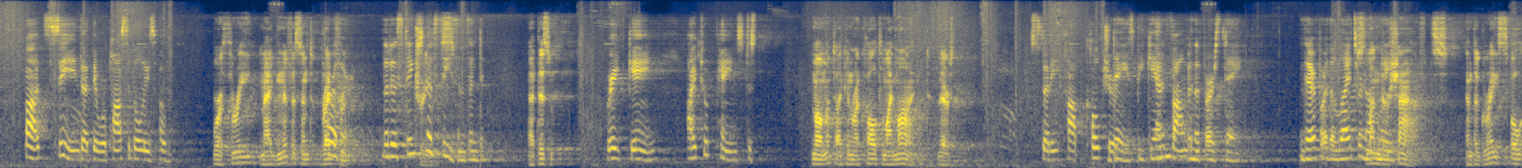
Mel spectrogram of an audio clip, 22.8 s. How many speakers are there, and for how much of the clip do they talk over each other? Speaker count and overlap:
three, about 16%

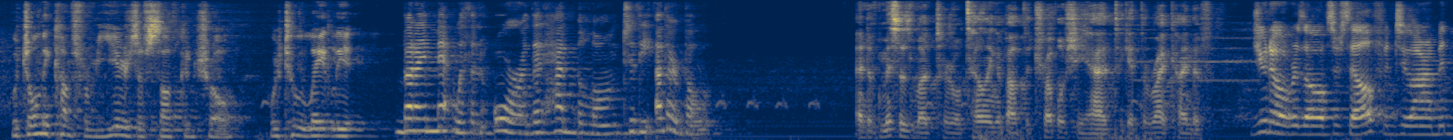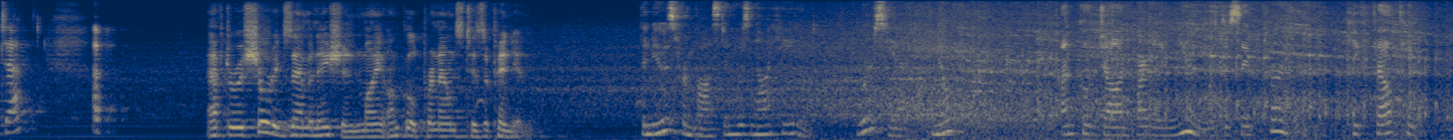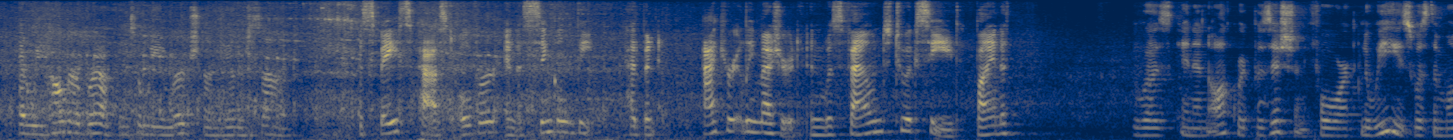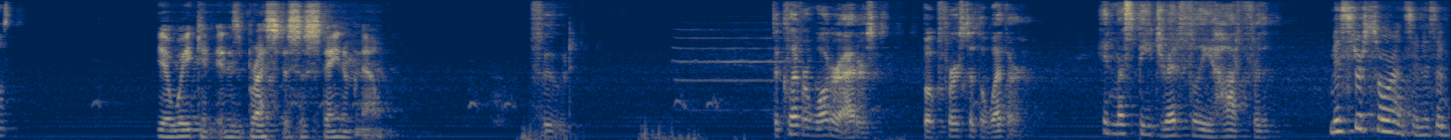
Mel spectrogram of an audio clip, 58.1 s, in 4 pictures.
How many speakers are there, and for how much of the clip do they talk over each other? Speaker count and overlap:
nine, no overlap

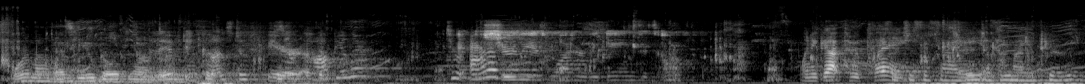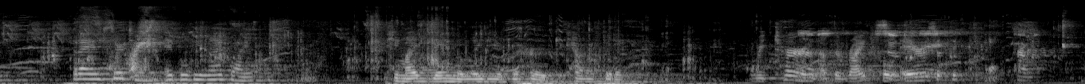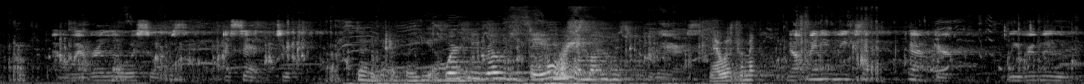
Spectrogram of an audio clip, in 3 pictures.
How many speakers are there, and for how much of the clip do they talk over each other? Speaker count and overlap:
seven, about 30%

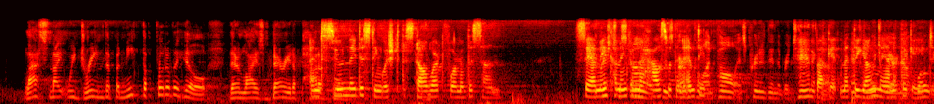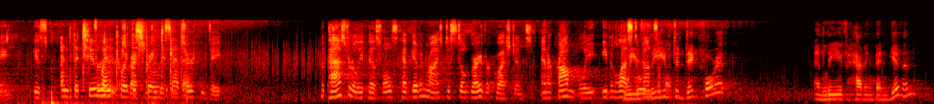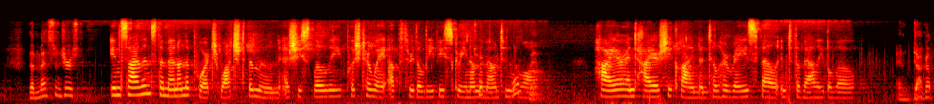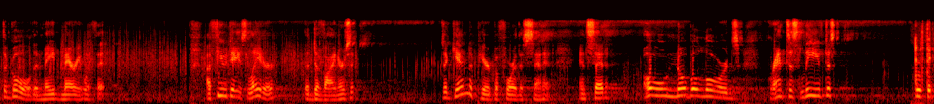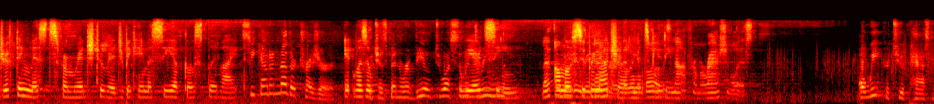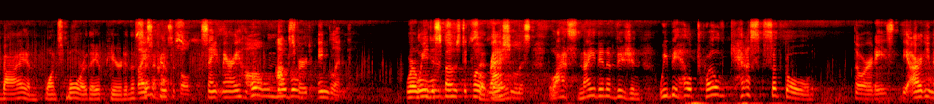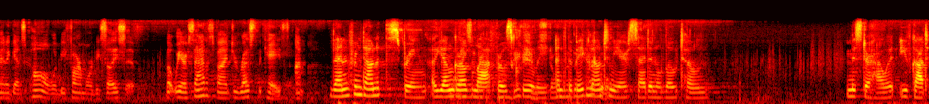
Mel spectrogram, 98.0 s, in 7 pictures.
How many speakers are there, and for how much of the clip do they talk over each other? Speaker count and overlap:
three, about 22%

